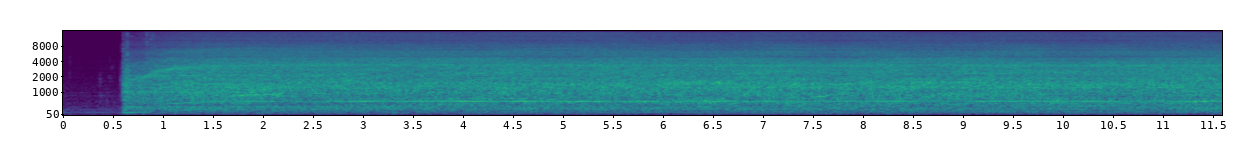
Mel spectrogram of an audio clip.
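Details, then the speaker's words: Dyson DC41 vacuum, trash find with replacement used cord and new dust bin latch, running: high steady rush with a thin constant whistle. Air leak suspected near a gouge in the bottom part by the dust cup; unconfirmed. "I don't know if the camera picked that up or not, but there is an air leak of some behind. It might be due to the uh that gouge that's sinking into the bottom part where that dust cup I showed earlier"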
